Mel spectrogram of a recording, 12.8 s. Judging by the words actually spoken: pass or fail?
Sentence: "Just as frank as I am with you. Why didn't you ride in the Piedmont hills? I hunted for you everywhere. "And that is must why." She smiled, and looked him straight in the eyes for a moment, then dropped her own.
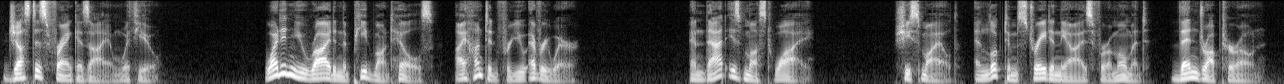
pass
